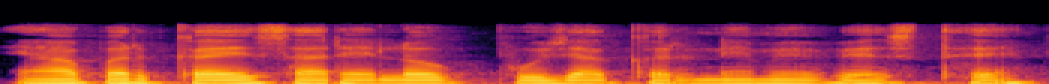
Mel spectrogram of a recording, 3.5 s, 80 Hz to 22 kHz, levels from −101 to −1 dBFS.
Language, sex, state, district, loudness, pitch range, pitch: Hindi, male, Jharkhand, Ranchi, -17 LUFS, 120-125 Hz, 120 Hz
